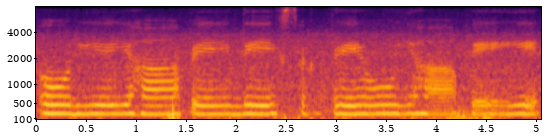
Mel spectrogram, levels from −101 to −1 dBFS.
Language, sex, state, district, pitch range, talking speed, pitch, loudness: Hindi, female, Haryana, Rohtak, 215-225 Hz, 120 wpm, 220 Hz, -17 LUFS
